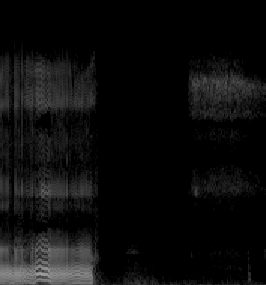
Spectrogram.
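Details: Puppy whining indoors about being put to bed: a warbling, wavering whine with rapid pitch wobbles, held for just over a second, then near silence with faint room hiss.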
